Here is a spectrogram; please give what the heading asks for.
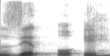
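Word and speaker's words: ζωή: Kalau saudara buka Alkitab, saudara lihat dalam bahasa aslinya, bahasa Yunaninya tertulis itu ZOE, bacanya Zoe.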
